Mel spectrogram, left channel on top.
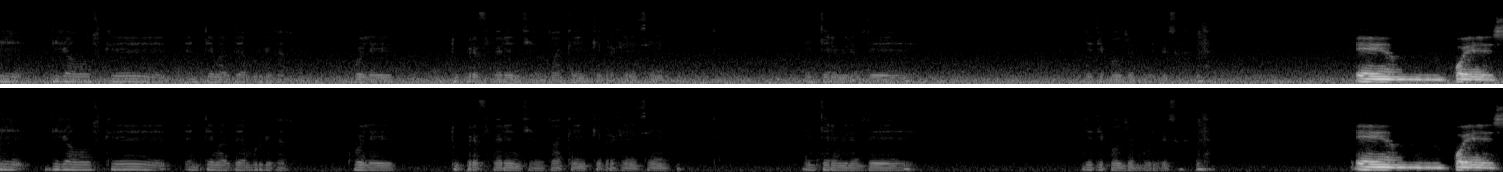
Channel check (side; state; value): left; noise; rumble, 12 dB below the sound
